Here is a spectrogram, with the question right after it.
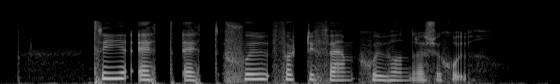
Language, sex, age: Swedish, female, 38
